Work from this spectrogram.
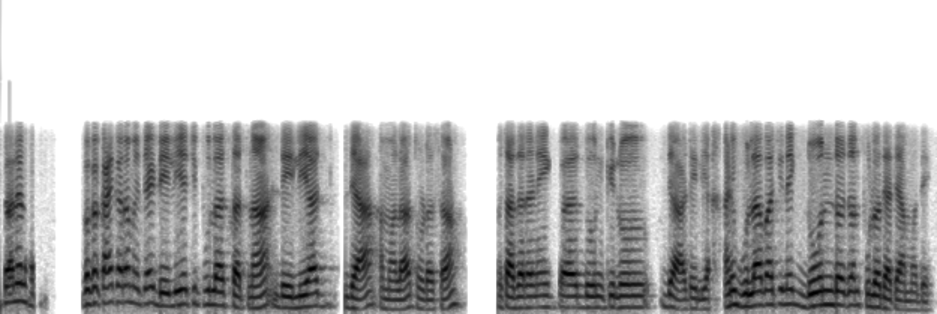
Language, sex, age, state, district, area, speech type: Marathi, male, 30-45, Maharashtra, Raigad, rural, conversation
